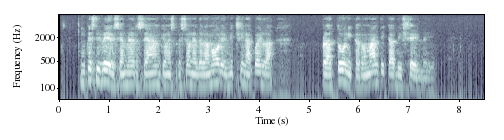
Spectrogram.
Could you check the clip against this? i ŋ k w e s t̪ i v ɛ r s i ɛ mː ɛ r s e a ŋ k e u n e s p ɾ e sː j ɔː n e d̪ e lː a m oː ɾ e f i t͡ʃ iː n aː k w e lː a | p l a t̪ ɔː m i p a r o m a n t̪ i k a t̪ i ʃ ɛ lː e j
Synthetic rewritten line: i ŋ k w e s t̪ i v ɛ r s i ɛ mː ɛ r s e a ŋ k e u n e s p ɾ e sː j ɔː n e d̪ e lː a m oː ɾ e v i t͡ʃ iː n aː k w e lː a | p l a t̪ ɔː n i k a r o m a n t̪ i k a d̪ i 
